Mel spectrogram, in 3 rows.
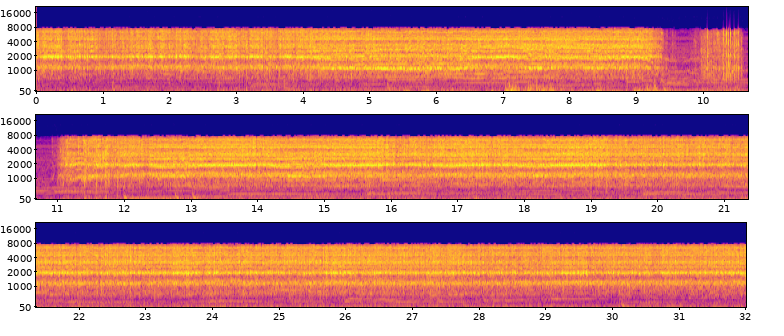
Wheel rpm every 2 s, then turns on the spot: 170, 170, 160, 170, 120, 60, 160, 170, 170, 170, 170, 170, 170, 170, 170, 170.
none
